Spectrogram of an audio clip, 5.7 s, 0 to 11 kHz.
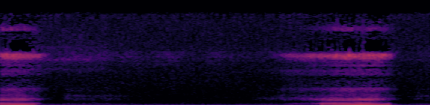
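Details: Middle-aged man asleep, recorded 2022-02-23; the recorder suspects sleep apnea from the count of shallow hypopneas. Two loud, rattling snores separated by about four seconds of near silence: snoring with pauses suggesting obstructive sleep apnea.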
